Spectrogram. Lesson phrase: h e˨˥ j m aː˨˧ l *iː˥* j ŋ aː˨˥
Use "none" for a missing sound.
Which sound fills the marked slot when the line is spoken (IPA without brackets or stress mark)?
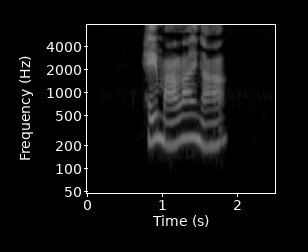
aː˥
